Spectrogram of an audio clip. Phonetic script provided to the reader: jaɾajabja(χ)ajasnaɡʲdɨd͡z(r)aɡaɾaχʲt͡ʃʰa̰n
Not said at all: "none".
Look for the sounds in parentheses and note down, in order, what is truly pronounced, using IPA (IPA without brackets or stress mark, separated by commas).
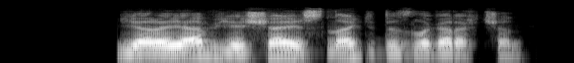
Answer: ʃ, l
